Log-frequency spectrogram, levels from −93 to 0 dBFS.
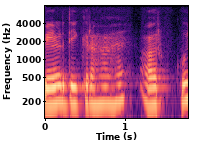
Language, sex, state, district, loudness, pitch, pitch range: Chhattisgarhi, male, Chhattisgarh, Raigarh, -17 LUFS, 180 Hz, 170-185 Hz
